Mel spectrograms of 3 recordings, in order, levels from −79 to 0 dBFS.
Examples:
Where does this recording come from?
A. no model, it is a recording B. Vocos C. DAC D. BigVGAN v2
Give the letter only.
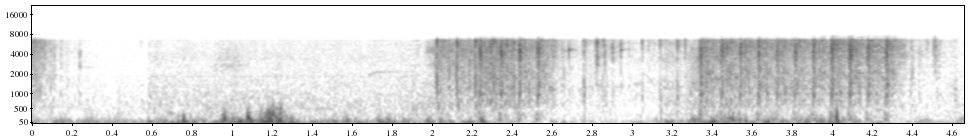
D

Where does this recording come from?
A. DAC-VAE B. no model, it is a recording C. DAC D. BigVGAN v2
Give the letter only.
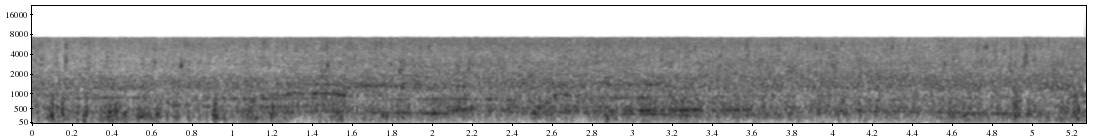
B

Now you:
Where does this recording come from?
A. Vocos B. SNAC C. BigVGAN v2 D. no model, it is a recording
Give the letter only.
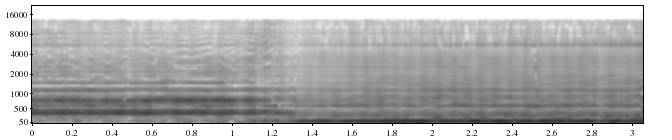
C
